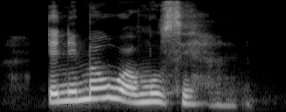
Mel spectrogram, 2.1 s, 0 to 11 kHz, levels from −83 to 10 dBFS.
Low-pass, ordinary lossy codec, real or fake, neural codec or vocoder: none; none; fake; autoencoder, 22.05 kHz, a latent of 192 numbers a frame, VITS, trained on one speaker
